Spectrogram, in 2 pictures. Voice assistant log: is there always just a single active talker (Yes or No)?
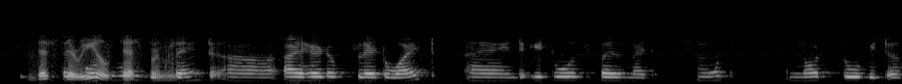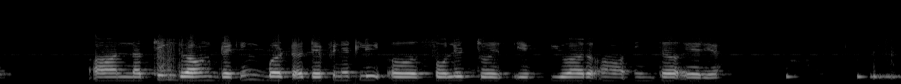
No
